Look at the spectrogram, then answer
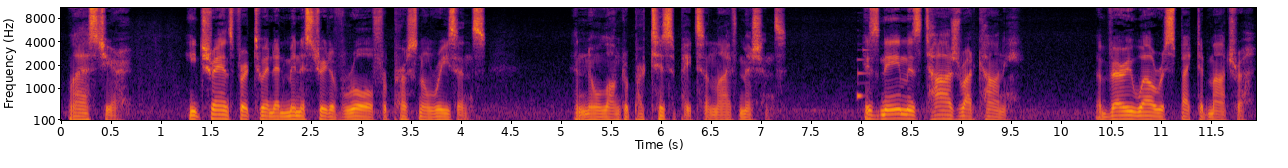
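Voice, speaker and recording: An actor playing a stern, composed young investigator in a video game, speaking in a serious, measured deadpan. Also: male voice, low-pitched, a little hiss or hum. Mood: calm, reassuring. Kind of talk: video game character acting.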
